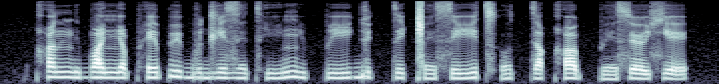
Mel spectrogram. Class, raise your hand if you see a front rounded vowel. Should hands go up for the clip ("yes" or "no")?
yes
